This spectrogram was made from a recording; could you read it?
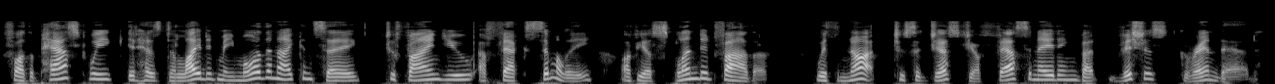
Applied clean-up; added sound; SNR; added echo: neural mask model Resemble Enhance denoiser.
